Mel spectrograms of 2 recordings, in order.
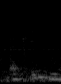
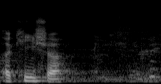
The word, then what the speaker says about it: acacia: Anyone know how to pronounce that word? Acacia. That tree? I had to look it up. It's pronounced acacia.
